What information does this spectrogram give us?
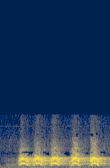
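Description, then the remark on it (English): A dog barks five times in a steady, even rhythm, each bark short and fairly loud, with no other sounds around it. “O bailiff, have the dog brought in.”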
